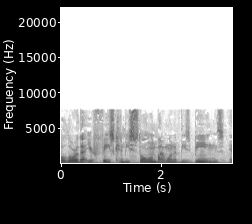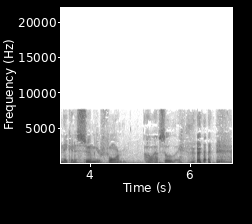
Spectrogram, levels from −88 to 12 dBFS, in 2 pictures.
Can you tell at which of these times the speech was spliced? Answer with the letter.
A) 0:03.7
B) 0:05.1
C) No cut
B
